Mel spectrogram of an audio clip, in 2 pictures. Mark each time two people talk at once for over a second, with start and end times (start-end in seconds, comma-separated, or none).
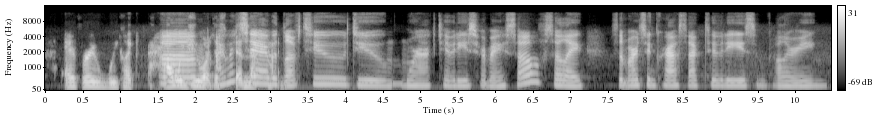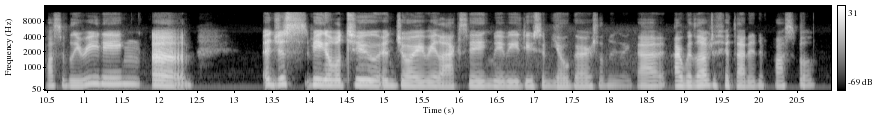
1.5-3.2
